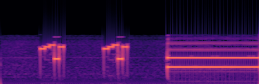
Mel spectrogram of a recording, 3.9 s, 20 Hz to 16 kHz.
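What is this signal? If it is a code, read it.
Five-tone selective call (ZVEI), heard as quick runs of five tones, tones of about 70 ms. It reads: 89029 89029
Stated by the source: ZVEI five-tone selective call received by SDR, from the feuerwehr-orlamuende.org fire brigade audio server.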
